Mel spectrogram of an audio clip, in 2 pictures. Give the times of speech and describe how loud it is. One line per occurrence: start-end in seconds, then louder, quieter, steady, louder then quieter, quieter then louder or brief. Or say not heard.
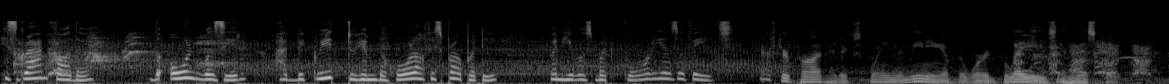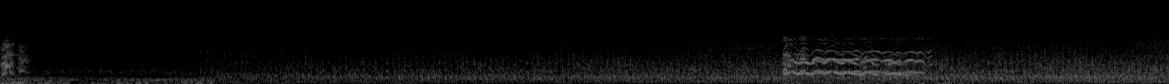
0.0-11.2 quieter.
